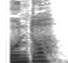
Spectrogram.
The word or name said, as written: undre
